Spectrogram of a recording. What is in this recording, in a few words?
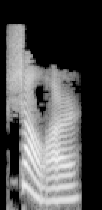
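"少儿", Mandarin Chinese; hsk; chinese-flashcards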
